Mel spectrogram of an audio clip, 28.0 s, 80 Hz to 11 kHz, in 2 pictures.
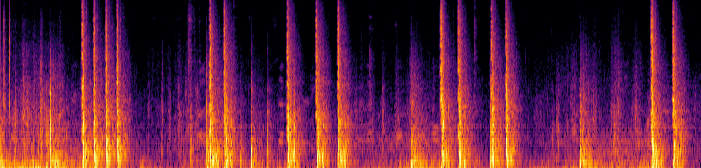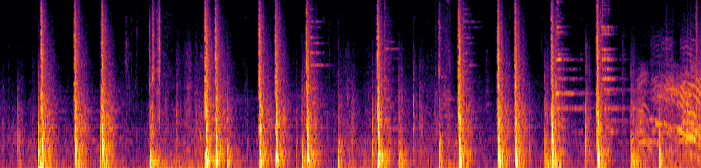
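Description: Semi-automatic competition pistol fired in quick pairs, dozens of shots with short gaps between strings, during a timed practical-shooting stage run that stops about 26 seconds in. A brief ringing tone sounds with the last few shots.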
